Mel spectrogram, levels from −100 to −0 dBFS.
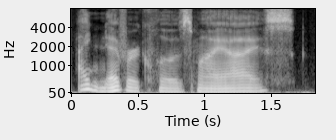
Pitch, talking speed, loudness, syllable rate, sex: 115 Hz, 165 wpm, -17 LUFS, 4.4 syllables/s, male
